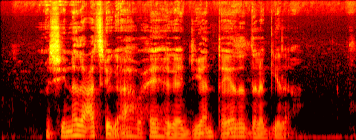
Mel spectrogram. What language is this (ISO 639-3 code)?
som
